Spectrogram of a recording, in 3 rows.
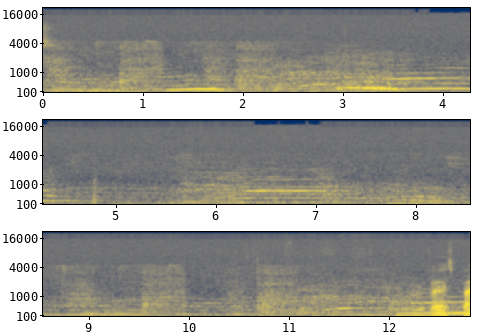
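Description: Cattle in the Farming Simulator 17 video game moo repeatedly, the long, drawn-out calls rising and falling across the scene while someone talks over them at moderate volume.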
